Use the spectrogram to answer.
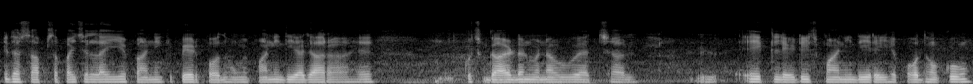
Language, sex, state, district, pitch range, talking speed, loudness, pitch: Hindi, male, Madhya Pradesh, Katni, 110-115 Hz, 180 wpm, -21 LUFS, 110 Hz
